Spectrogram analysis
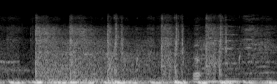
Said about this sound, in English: All right. Let's try this one. This is in Terminator 2. It's bullets hitting the T-1000.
